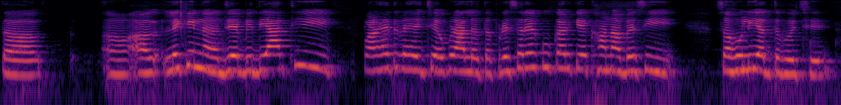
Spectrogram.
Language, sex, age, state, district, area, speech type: Maithili, female, 18-30, Bihar, Saharsa, rural, spontaneous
